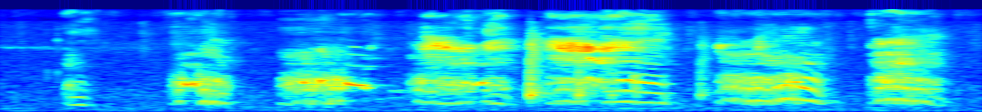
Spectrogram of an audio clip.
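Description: A Miniature Pinscher snarls in harsh, rising bursts, warning others away from the box it guards.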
